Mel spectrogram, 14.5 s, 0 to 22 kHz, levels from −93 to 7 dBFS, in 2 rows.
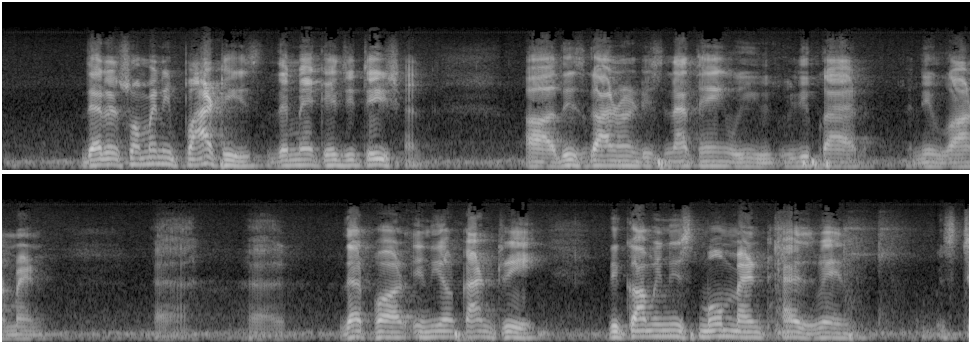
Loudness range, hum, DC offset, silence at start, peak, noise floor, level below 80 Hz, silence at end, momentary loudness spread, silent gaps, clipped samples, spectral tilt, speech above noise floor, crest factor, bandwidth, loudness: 6 LU; none; under 0.1%; 0 s; -2 dBFS; -42 dBFS; -54 dBFS; 0 s; 20 LU; none; under 0.1%; -4 dB/octave; 20 dB; 22 dB; 11.5 kHz; -21 LUFS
